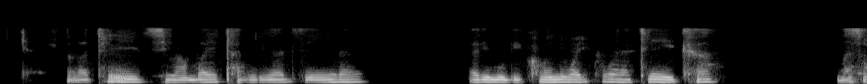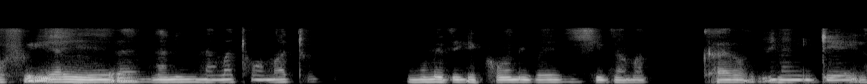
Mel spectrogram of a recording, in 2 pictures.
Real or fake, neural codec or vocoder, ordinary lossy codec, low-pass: fake; codec, 16 kHz, 1 kbps, X-Codec, HuBERT features, trained on balanced general audio; AAC, 24 kbps; 5.4 kHz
